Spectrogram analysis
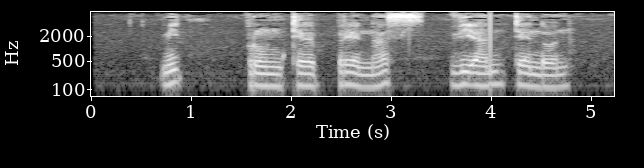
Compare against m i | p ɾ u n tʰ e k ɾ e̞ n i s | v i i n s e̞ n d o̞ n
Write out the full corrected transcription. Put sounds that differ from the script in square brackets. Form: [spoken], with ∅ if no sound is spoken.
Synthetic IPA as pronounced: m i | p ɾ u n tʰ e [p] ɾ e̞ n [a] s | v i [a] n [t] e̞ n d o̞ n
